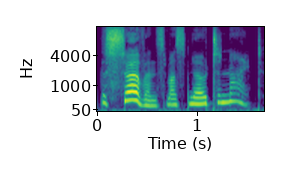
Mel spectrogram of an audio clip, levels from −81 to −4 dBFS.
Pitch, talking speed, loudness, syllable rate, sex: 230 Hz, 215 wpm, -17 LUFS, 4.3 syllables/s, female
